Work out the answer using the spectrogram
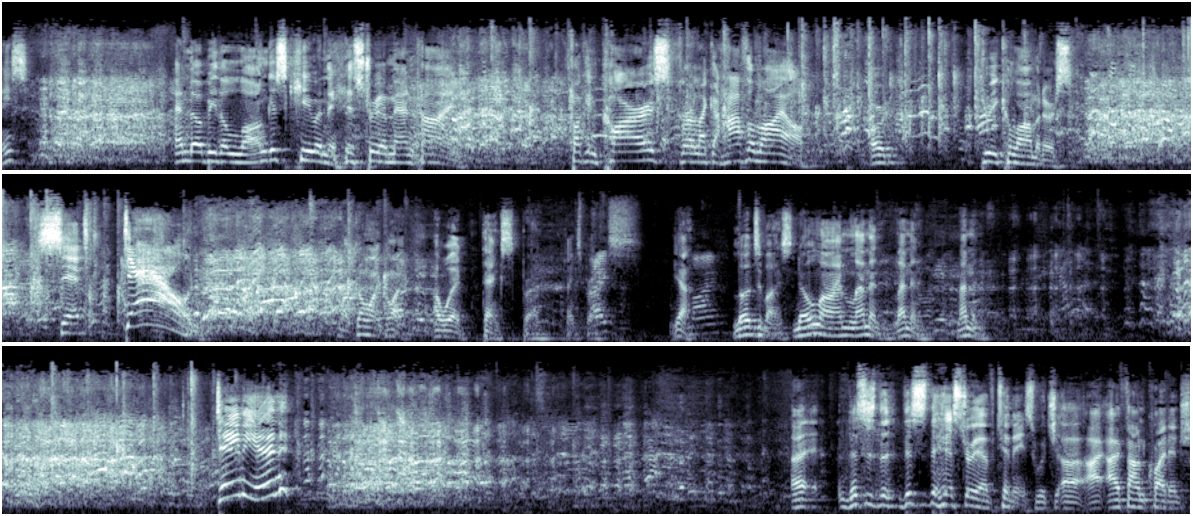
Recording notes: Live from The Comedy Bar in Toronto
